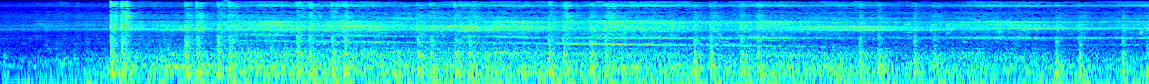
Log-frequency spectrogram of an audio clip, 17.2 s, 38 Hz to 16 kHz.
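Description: EMU3000 electric multiple unit train pulling into a station, its wheels clattering over the rail joints. It gets suddenly louder about two seconds in, and a whine falls slowly in pitch as the train slows.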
